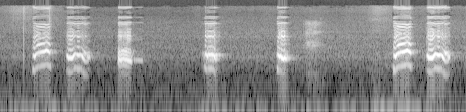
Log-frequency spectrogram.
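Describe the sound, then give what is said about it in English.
A talking porg plush toy squawks in a rapid series of about eight shrill, warbling electronic chirps, fairly loud, with brief pauses between bursts and no talking. “but they had a porg, and I know you can't see the porg”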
